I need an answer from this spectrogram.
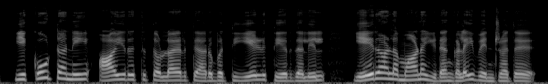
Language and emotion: Tamil, neutral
